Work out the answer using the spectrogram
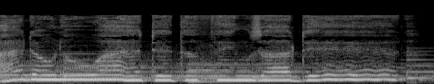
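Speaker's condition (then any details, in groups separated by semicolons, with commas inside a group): No condition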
